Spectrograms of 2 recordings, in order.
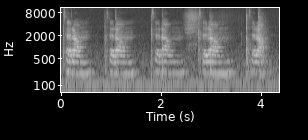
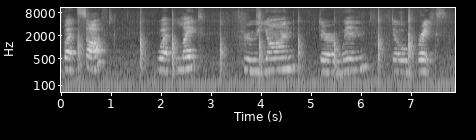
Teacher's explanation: The ta-dum sound is called an iamb, and it's made of one unstressed syllable and one stressed syllable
